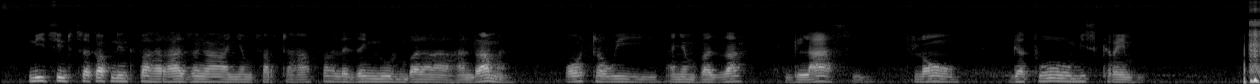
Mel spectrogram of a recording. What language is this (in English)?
Tsimihety Malagasy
